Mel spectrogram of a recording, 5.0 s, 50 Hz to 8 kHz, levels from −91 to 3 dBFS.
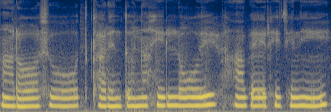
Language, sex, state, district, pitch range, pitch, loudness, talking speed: Chakma, female, Tripura, Unakoti, 215-225 Hz, 220 Hz, -13 LUFS, 95 wpm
